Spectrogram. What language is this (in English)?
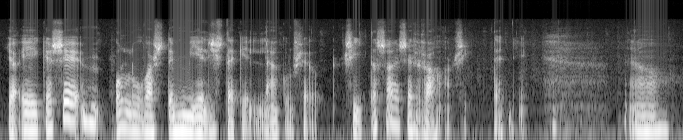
Finnish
